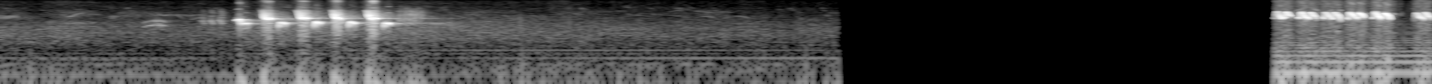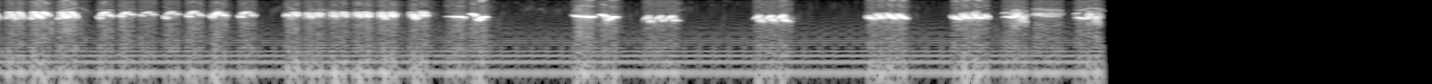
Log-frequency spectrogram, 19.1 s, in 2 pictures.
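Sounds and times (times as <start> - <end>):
small bird chirping: 8.5 - 16.9.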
